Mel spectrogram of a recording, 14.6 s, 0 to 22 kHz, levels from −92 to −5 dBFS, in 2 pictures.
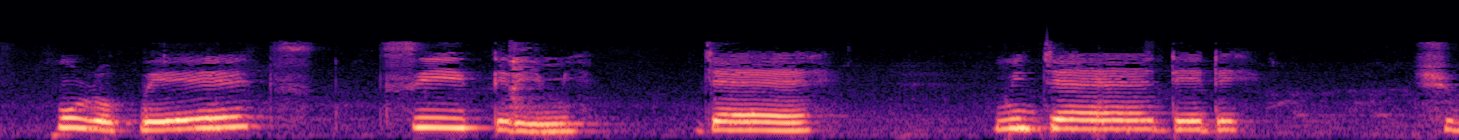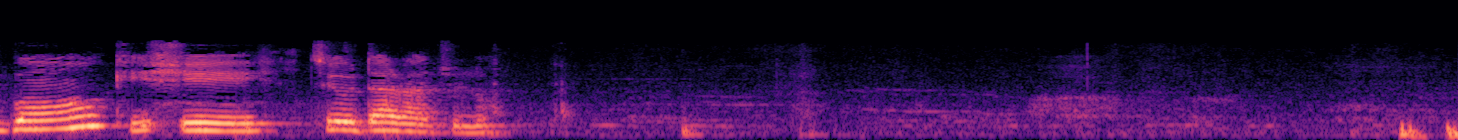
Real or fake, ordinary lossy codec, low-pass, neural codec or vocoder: real; AAC, 32 kbps; 7.2 kHz; none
